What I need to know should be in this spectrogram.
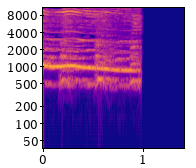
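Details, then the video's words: A dog holds a single steady, slightly falling howl with rich overtones for about one second, then it cuts off abruptly into silence. "犬はあなたの心を喜びで満たすことをしました 😂 おかしな犬の動画"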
